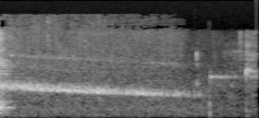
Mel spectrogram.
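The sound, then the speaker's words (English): A siren wails as one fairly faint, steady tone whose pitch drifts slowly lower, ending with a few brief, higher tonal blips. “you have sirens here.”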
